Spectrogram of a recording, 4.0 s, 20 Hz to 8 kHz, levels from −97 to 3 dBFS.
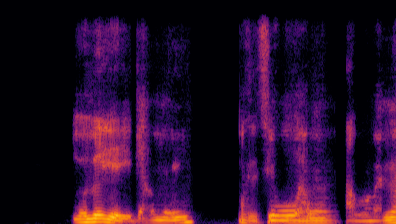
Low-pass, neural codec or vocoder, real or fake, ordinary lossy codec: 7.2 kHz; codec, 32 kHz, 1.9 kbps, SNAC; fake; none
